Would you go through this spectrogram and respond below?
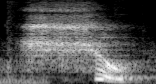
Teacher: o C-H-U em inglês é como se tivesse um T no começo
